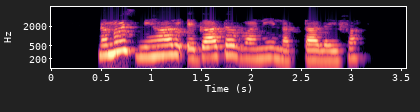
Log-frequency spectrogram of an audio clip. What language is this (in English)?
Divehi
